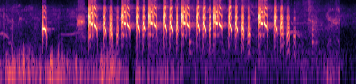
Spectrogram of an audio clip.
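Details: Loud, rasping call of a grey francolin (teetar): after a low rumble and a single note, a steady series of harsh, ringing squawks pours out at about ninety per minute, then fades away.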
